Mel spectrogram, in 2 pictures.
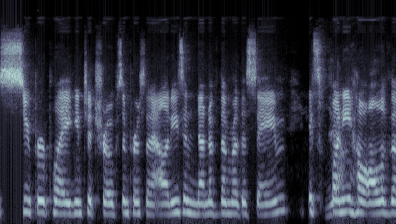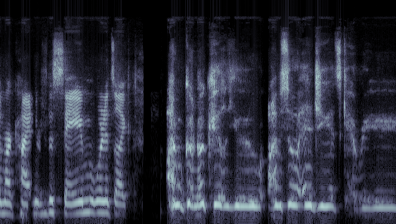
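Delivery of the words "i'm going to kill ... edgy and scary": play-acted angry, edgy villain voice, high, drawn-out. Mocking a show's villains, the speaker acts one out: mock-angry edgy villain. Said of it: "they're all like angry and edgy".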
